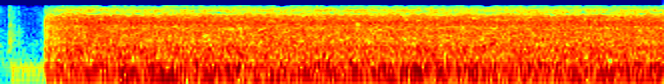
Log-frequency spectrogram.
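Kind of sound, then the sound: nature, waterfall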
